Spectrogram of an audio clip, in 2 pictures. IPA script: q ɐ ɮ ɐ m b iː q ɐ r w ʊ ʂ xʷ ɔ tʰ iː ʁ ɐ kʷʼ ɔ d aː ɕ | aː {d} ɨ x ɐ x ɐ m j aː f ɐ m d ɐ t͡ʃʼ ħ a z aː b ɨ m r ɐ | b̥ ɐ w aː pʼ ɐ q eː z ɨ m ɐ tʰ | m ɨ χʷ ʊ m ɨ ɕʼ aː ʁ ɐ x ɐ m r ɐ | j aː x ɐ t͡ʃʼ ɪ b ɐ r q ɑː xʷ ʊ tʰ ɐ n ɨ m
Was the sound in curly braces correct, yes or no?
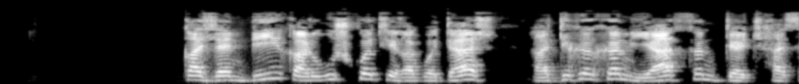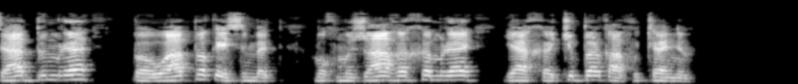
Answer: yes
